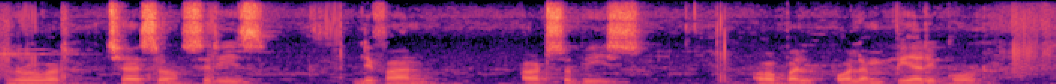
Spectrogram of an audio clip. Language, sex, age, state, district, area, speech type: Urdu, male, 30-45, Delhi, North East Delhi, urban, spontaneous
